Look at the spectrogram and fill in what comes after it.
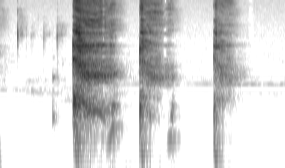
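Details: Three harsh, explosive coughs in quick succession in a quiet room from an adult who says they have been sick, while playing a point-and-click game.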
